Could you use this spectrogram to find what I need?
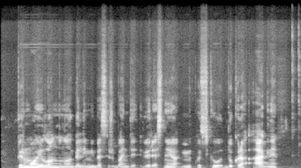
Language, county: Lithuanian, Šiauliai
